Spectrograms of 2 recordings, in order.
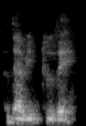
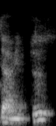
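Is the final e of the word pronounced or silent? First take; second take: pronounced; silent. First: The final e is pronounced. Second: The final e is silent. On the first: The speaker calls it wrong. "on dit pas d'habitude" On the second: The speaker calls it right. "on dit d'habitude"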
